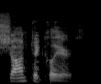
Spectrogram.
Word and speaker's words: Chanticleers: Pronounced Chanticleers. – Chanticleers. Okay. – Because I asked somebody and I got yelled at online.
